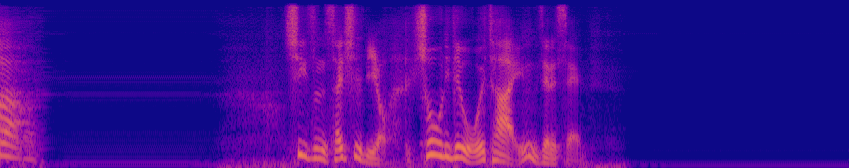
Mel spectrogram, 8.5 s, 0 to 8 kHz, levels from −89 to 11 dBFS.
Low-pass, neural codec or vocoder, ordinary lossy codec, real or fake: 7.2 kHz; codec, 16 kHz, about 1 kbps, DyCAST, with the encoder's durations; AAC, 48 kbps; fake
